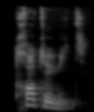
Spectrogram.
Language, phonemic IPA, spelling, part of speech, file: French, /tʁɑ̃.tɥit/, trente-huit, numeral, LL-Q150 (fra)-trente-huit.wav
- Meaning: thirty-eight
